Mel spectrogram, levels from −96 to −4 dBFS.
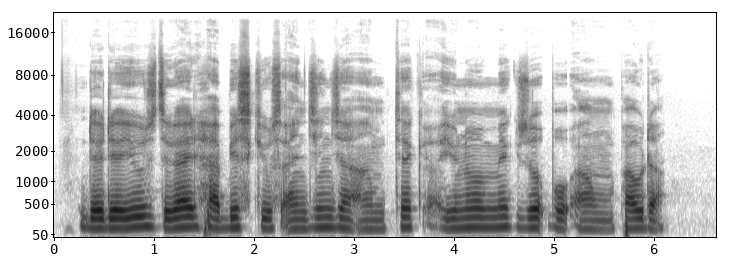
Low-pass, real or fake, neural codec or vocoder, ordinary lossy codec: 19.8 kHz; real; none; none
